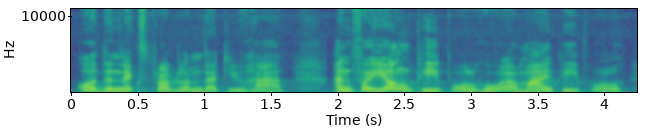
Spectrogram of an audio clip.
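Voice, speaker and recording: A woman's voice: mid-range voice, lively intonation, normal speed. A woman in her forties giving a motivational talk to young people, emphatic, often checking in with "right?". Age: 40s. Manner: warm, emphatic, repeats key words, frequent "right?". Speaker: guest speaker. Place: lecture hall. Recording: long hall reverb.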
